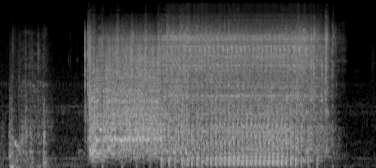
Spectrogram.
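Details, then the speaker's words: Discarded ride-on lawn tractor, small engine fed fuel sprayed into the intake manifold: catches and runs a few seconds with fast, uneven firing, then dies. Fuel starvation; the carburetor isn't feeding fuel and the owner suspects it is ruined. "it's only running on the fuel that i'm squirting down the manifold it's not drawing fuel from the carburetor so i have a feeling this carburetor is this toast"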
